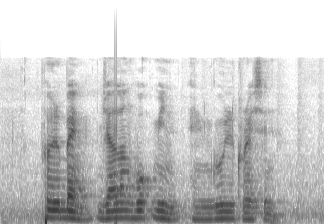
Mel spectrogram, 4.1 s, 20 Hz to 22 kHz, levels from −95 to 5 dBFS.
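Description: A voltage spike, likely from a switch, plug or driver glitch, enters the signal path twice, producing a loud pop from 0.56 to 0.60 s and again from 1.43 to 1.47 s. Each sharp thump peaks well above the speech, which continues underneath.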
